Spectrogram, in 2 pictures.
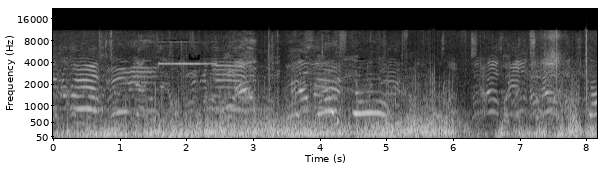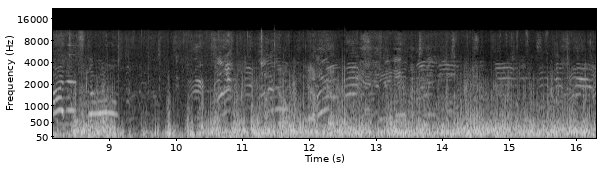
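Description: Young men shout and call out to each other across an open field.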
